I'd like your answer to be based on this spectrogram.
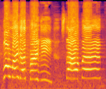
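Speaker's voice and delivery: loud, high frightened plea; high shout of alarm; panicked yelling. Real, not acted. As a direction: yell at it to back off. Begs bird to stop.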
